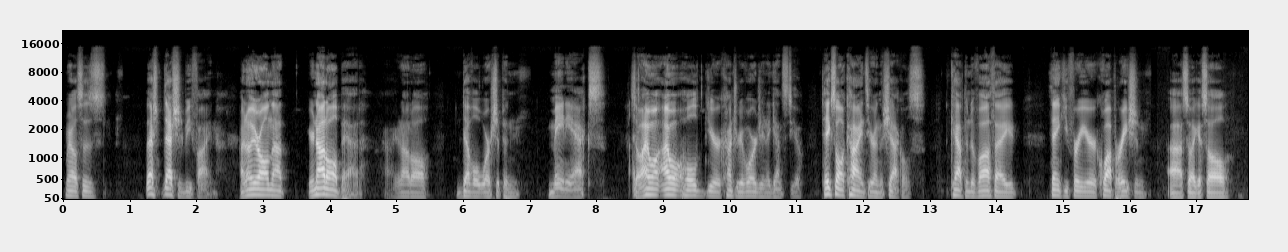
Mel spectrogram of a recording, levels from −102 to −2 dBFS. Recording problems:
none

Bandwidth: 14.5 kHz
